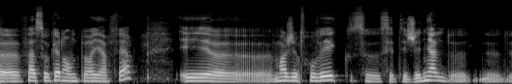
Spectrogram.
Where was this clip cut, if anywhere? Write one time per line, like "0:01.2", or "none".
0:01.7
0:03.0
